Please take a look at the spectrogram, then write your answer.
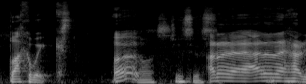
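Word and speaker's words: Błachowicz: Blachowski? Blachowicz. Oh, nice. Jesus. I don't know how to pronounce his name.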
